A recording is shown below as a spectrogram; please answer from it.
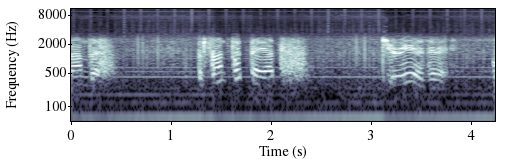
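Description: An Apollo astronaut speaking over the air-to-ground radio link: narrow, tinny speech in three short phrases over a steady hiss and hum.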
